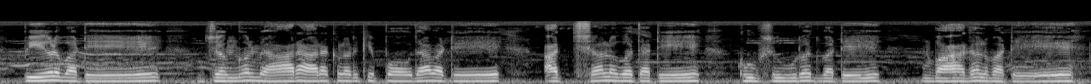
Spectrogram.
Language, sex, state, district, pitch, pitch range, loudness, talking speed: Bhojpuri, male, Uttar Pradesh, Deoria, 150 Hz, 145-160 Hz, -16 LUFS, 80 wpm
